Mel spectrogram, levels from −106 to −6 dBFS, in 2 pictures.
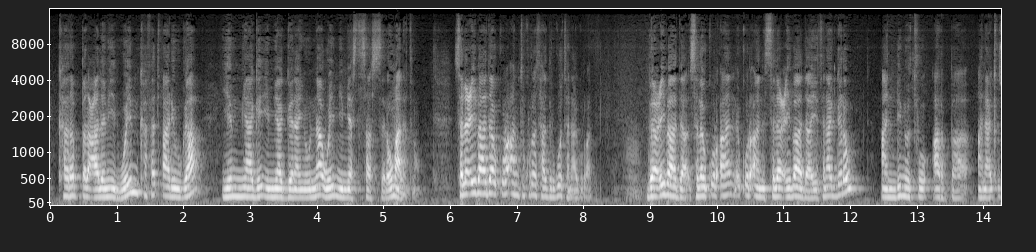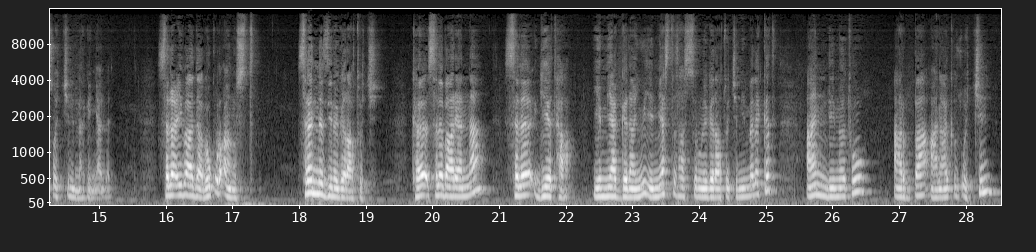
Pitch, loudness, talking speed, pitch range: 165 Hz, -20 LUFS, 90 wpm, 150-185 Hz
